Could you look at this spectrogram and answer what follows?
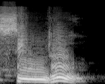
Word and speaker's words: Sindhu: When they used to come, there was a river called Sindhu. But these people, they could not pronounce Sa, so it became Ha. Sa became Ha. The Sindhu became Hindu. So the river Sindhu became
